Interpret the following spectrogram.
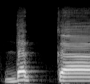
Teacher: جب رکیں گے تو یہ حمزہ ساکنہ ہوگا، اور جو حمزہ ساکنہ ہوگا تو اس میں جھٹکا ہوگا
